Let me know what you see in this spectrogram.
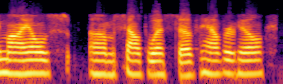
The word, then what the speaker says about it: Haverhill: I'm calling you in Haver Hill, Iowa, correct? – Yeah, it's actually pronounced Haverhill.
